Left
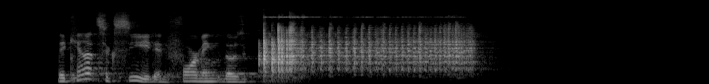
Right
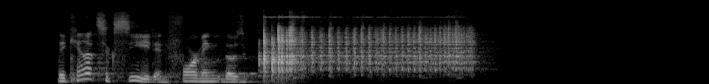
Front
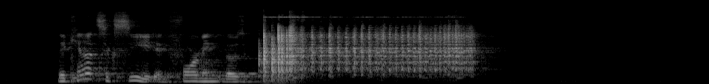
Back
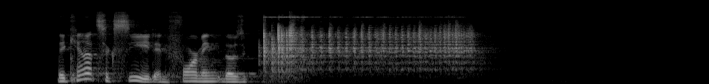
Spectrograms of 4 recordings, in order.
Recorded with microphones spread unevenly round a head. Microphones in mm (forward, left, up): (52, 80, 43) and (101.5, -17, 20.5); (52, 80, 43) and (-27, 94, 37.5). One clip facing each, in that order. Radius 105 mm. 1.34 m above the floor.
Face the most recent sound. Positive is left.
turn(degrees=10)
